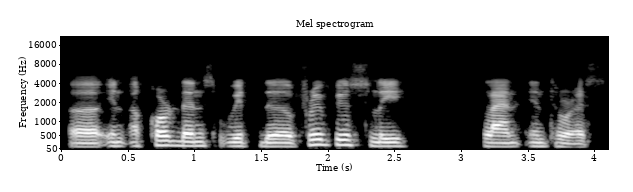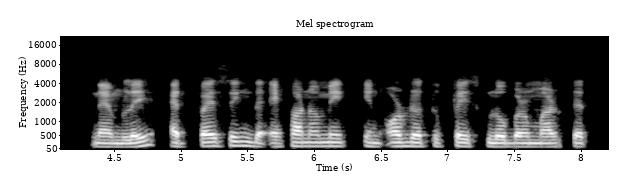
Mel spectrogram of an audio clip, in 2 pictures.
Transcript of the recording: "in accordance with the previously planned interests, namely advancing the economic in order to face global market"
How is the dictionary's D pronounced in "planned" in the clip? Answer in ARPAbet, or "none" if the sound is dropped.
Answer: none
